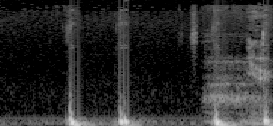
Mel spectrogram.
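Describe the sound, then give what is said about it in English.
A deep heartbeat sound effect thumps in two lub-dub pairs, low and booming, each double pulse spaced about a second apart, with faint hiss filling the gaps. “There it is. I was waiting on the heartbeat.”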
